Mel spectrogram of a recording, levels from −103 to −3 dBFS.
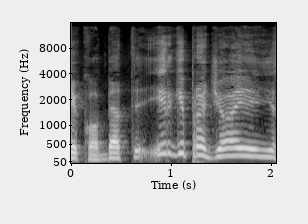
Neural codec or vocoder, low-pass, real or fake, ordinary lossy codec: none; 14.4 kHz; real; AAC, 64 kbps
